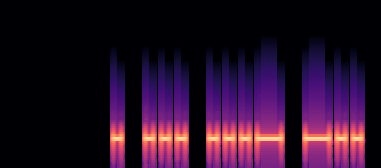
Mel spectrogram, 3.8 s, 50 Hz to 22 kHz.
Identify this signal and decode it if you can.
Morse code, heard as a keyed tone, about 15 wpm, 700 Hz. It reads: ESVD
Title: Four Challenging Letter-Number Combinations 15wpm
